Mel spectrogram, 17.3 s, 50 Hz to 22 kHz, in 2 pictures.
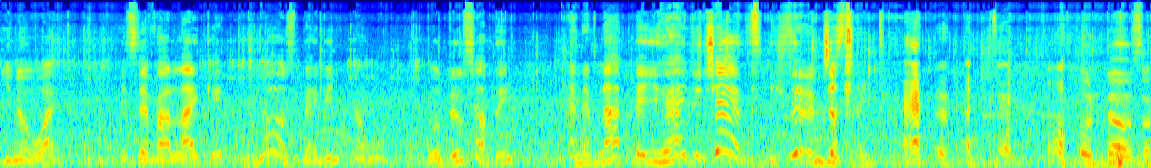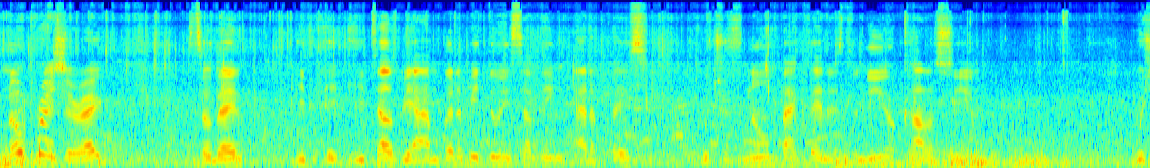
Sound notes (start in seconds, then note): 5.0 laughing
